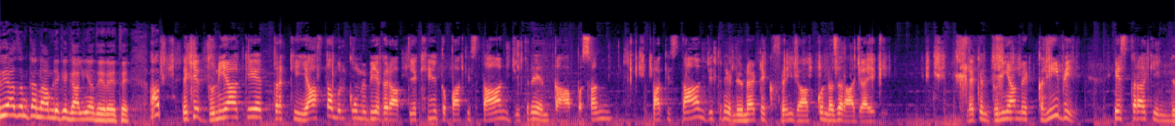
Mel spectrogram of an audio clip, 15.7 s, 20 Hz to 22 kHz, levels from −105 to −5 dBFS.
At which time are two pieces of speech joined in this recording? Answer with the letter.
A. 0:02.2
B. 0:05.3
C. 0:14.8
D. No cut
A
